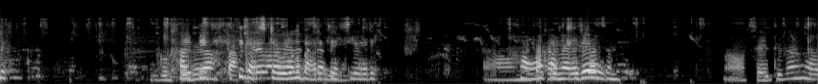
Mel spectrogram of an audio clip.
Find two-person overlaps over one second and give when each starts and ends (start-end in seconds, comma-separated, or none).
1.7-3.5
